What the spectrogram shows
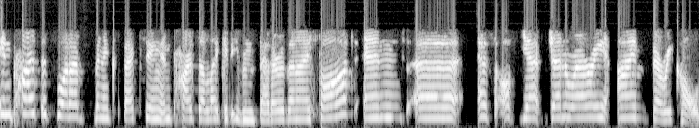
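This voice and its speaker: A speaker with a German accent talks at a moderate pace. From Germany. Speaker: stand-up comedian. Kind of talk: radio interview.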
